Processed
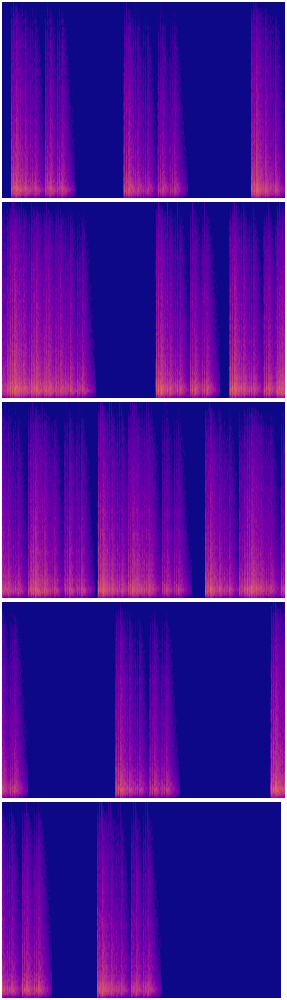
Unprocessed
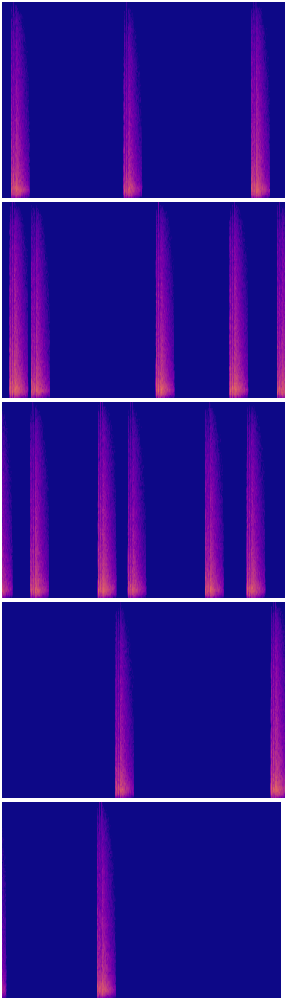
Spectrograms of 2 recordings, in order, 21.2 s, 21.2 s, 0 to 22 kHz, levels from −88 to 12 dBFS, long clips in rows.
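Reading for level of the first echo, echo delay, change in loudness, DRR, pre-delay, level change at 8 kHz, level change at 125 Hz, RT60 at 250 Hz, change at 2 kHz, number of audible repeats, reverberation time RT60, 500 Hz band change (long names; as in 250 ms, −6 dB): −6.5 dB, 135 ms, 0.0 dB, no reverb audible, no reverb audible, +2.5 dB, can't be measured, no reverb audible, +2.5 dB, 4, no reverb audible, +2.0 dB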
